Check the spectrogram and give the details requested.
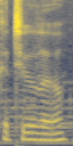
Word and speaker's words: Cthulhu: exactly how you just said it it's almost yeah it's catulu dang that's wild all right well we've been ruining it for years then sorry so is that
